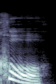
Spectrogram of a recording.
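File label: "cor", British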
